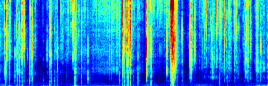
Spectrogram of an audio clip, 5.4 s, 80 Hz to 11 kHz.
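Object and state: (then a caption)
Foil trading card pack. Fingertips crinkle and tear open the metallized plastic foil wrapper of a 2022 Select UFC trading card pack, held close in both hands. Quick, bright crackles and crisp rips repeat over a faint background, with one louder tearing burst just before the end.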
